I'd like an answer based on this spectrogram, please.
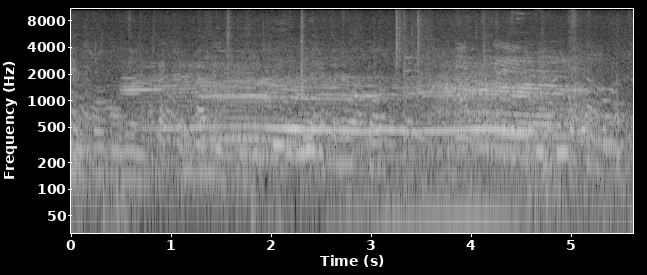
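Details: Madura bull used for karapan sapi racing, raging during practice at the Asemanis track in Pamekasan, Madura, East Java, Indonesia; a long steady low bellow held for about four seconds, with men talking and clatter behind.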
